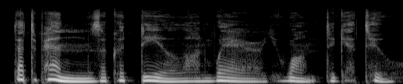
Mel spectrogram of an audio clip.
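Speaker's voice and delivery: slow, unvoiced whisper of a grinning cat; lazy and knowing, breathed out slowly; sly cat whisper. The Cheshire Cat answering Alice, slow sly whisper. The cat's held voice.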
